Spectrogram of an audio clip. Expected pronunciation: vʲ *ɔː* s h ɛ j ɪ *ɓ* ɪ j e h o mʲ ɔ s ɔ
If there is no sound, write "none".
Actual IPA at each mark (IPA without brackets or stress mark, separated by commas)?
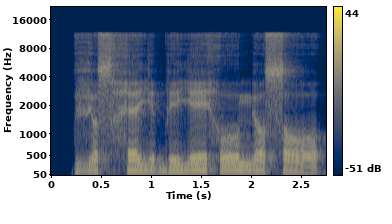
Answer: ɔ, b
